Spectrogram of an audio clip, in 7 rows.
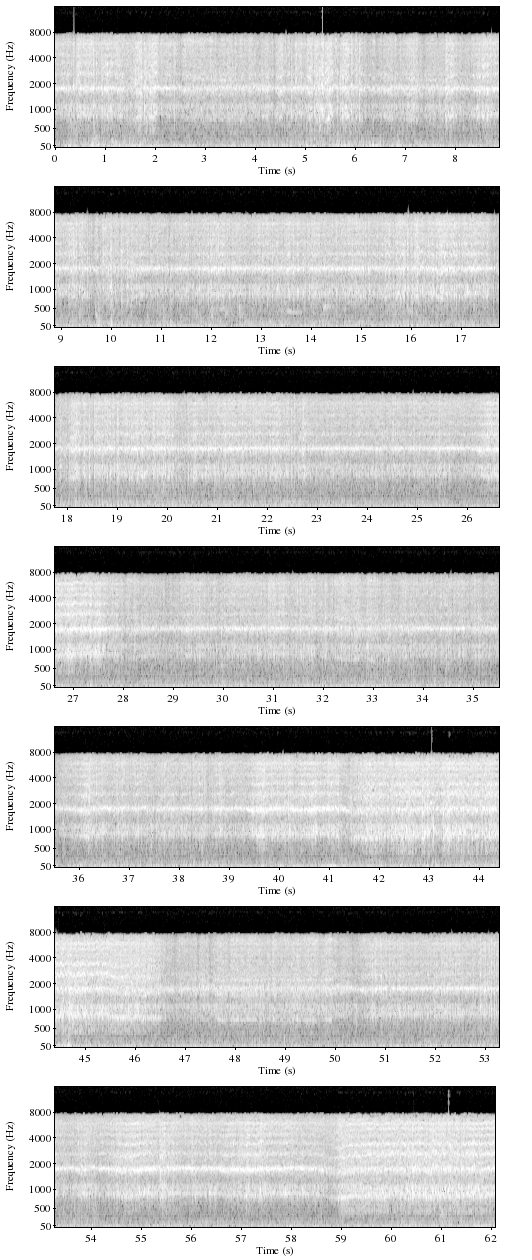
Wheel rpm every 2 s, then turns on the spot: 230, 220, 230, 220, 230, 230, 230, 230, 230, 230, 230, 230, 240, 220, 230, 230, 220, 230, 230, 230, 220, 200, 200, 200, 200, 230, 230, 230, 230, 210, 200.
none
